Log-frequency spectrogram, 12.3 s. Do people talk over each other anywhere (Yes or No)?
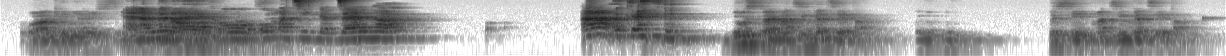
Yes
